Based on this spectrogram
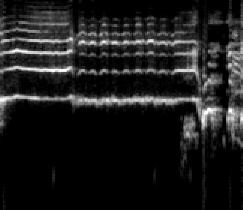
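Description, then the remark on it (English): A single voice mimics a crowd cheering with a loud, sustained high-pitched "woo" lasting over two seconds, then breaks into a few short, lower excited yelps. “This is me cheering. I am the audience cheering.”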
